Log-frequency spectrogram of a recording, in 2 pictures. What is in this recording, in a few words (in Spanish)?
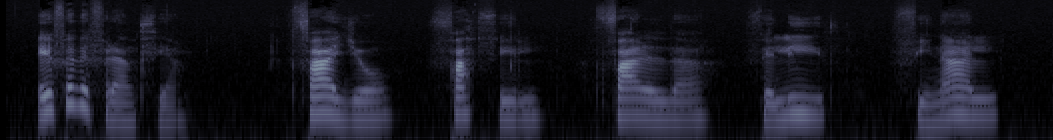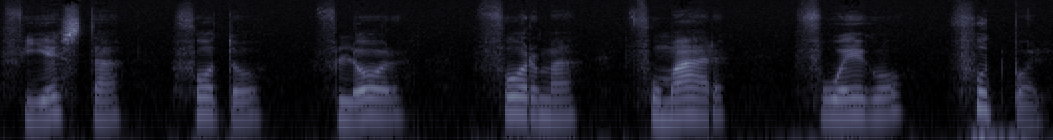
Pronunciacion f; Las consonantes fricativas se articulan por medio de un estrechamiento de los órganos arti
